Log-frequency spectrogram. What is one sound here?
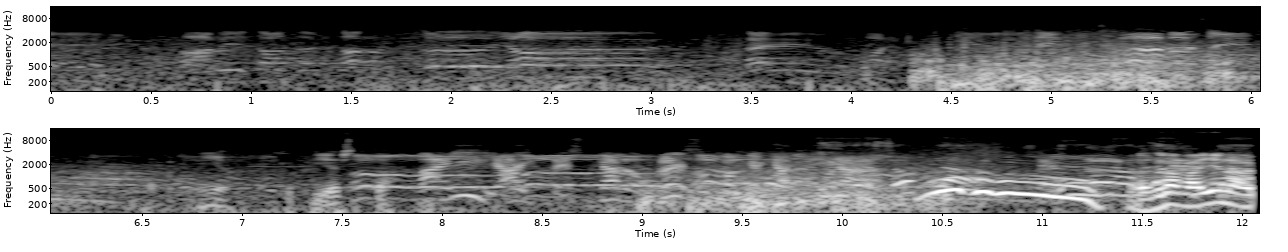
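Rough sea waves surge and crash around a ship.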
